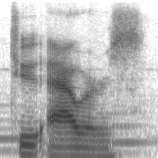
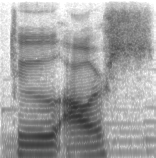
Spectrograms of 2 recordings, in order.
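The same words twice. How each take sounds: First: Hours is said as two syllables. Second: Hours is said as one syllable. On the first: The speaker calls it right. "but two hours" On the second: The speaker calls it wrong. "You don't say two hours"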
